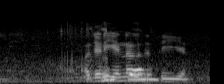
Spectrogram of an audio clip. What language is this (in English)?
Punjabi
